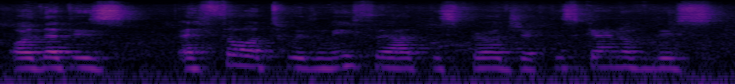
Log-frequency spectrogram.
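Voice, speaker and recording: A woman from Greece with a Greek accent, a non-native English speaker, answering interview questions reflectively and haltingly as she searches for words. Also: mid-range voice, flat delivery, a little mellow. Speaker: artist being interviewed. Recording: echoey room with clear background noise.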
